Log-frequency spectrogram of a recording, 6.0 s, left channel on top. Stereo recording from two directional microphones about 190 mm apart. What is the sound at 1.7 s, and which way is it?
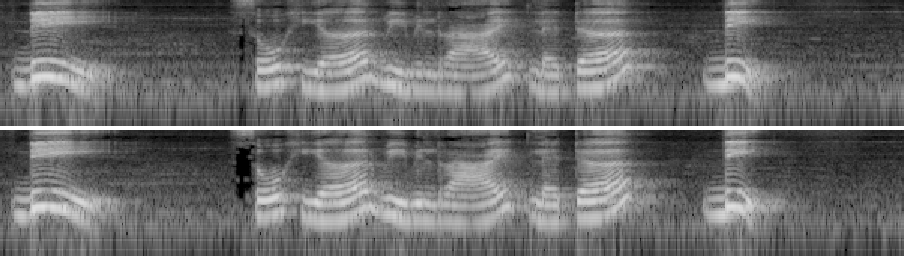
A woman's voice, 65° right (ahead or behind).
